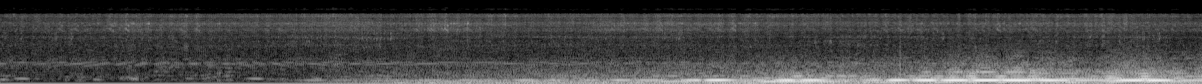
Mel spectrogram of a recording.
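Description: Eerie horror soundtrack: a low, pulsing drone that starts about three seconds in and swells steadily louder.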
